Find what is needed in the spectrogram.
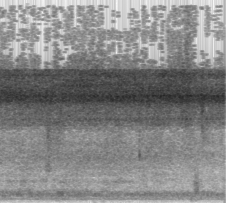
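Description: Steady high-pitched insect chorus, the drone of crickets or cicadas in the grass and trees, running evenly with a faint hiss under it.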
